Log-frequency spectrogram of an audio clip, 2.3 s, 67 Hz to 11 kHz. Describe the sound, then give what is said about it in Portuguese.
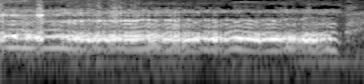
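A single loud, sustained scream from one voice, held steady for about two seconds before cutting off abruptly, performed as an imitation of a terrified horror-film shriek. “Moleque, eu dei um grito, daquele grito que a pessoa no filme de terror paralisa durante 5 segundos.”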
